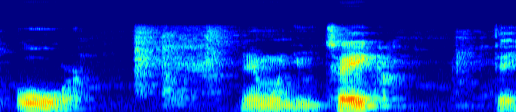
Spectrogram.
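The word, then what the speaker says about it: אור: Now when you go to that Hebrew reference number 216, this is the Hebrew word, and it is pronounced or.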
